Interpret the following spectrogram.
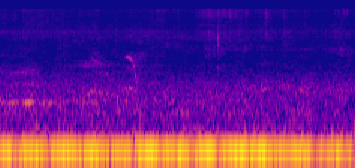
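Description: Turkeys giving a couple of faint, short high peeps about half a second to a second in, over a steady low rumble.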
